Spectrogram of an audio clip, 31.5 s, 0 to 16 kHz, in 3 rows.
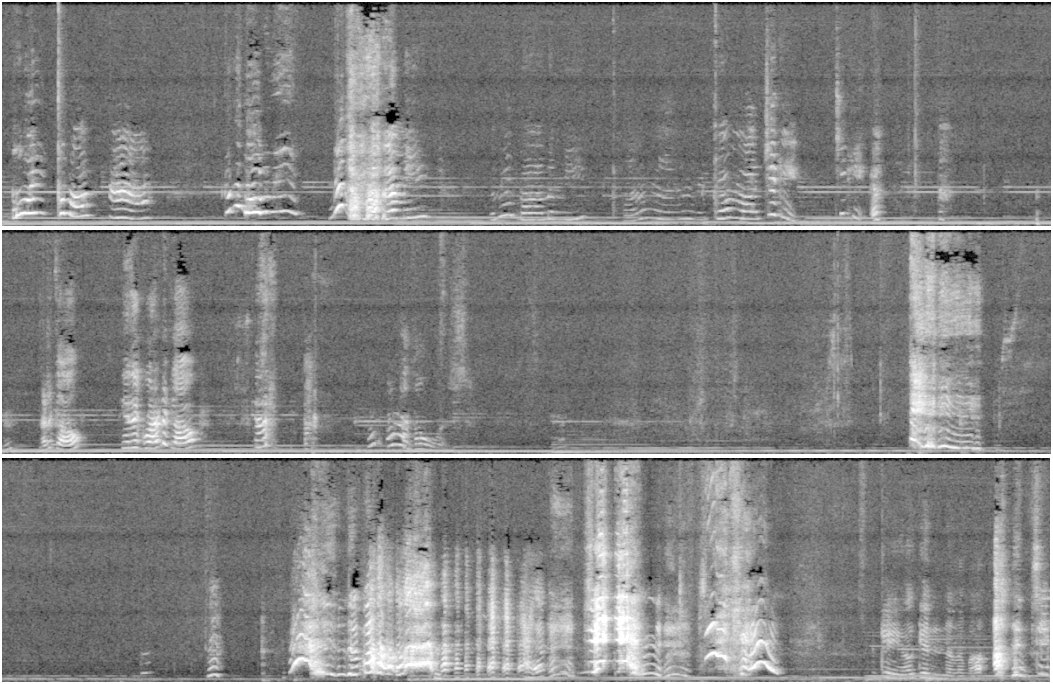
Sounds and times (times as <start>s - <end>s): Speech: 4.9s - 8.8s, 29.7s - 31.4s.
